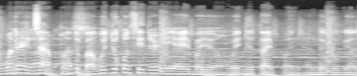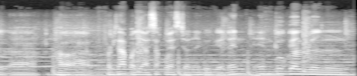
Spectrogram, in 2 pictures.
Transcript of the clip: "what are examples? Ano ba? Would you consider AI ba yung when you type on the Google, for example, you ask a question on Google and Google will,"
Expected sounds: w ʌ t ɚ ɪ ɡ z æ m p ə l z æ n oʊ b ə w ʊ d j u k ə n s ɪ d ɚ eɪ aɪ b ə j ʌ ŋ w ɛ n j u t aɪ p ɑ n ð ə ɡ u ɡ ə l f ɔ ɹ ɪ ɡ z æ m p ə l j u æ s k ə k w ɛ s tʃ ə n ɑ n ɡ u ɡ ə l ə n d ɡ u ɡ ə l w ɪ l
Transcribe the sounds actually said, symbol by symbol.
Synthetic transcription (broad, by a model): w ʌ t ɚ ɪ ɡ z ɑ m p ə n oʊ b ə w ʊ d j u k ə n s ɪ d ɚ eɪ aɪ b ə j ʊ ŋ w ɛ n j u t aɪ p ɑ n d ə ɡ u ɡ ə l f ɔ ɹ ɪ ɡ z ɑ m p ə l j s ə k w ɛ s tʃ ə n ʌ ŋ ɡ u ɡ ə l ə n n ɡ u ɡ ə l w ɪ l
